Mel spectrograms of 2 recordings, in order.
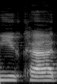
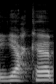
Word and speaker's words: Yucca: If you didn't watch my review, yes, we're saying Yucca, despite my overwhelming desire to say Yucca, because that's how it's pronounced in the country where I live. However, Natasha Denona's palette, she named it and she pronounces it Yucca, so I'm going to respect that and her pronunciation and her language.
